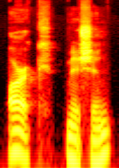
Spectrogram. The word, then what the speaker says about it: Arch Mission: first of all um we pronounce it Arc Mission as an archive even though it's spelled Arch and we actually both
